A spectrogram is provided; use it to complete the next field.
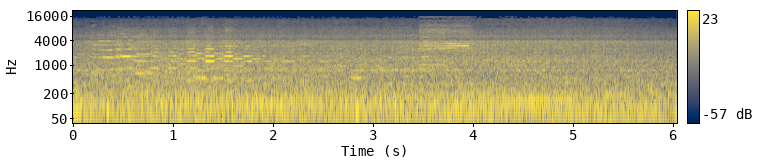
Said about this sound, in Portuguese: Há viaturas em contramão neste trânsito caótico.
